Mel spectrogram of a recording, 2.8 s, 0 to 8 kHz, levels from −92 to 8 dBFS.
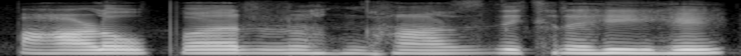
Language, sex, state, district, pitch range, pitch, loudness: Hindi, female, Madhya Pradesh, Bhopal, 175-180 Hz, 180 Hz, -16 LUFS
